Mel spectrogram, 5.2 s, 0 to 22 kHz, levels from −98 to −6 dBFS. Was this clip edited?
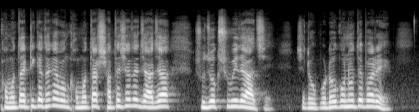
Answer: no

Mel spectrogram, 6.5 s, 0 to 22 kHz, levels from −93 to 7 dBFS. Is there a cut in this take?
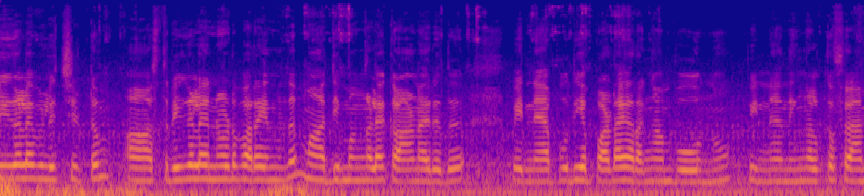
no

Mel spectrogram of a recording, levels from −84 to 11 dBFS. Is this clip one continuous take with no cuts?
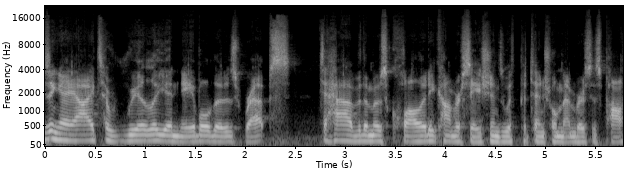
yes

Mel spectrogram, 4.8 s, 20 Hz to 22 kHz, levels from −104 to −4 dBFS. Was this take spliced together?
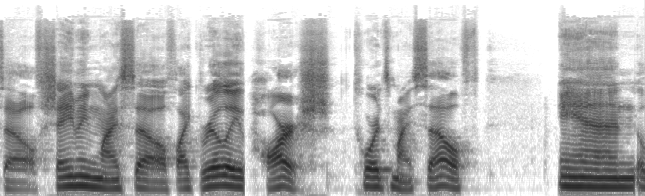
yes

